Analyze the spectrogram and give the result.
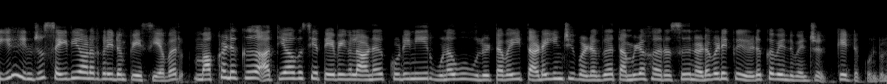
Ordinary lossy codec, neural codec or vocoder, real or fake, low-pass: none; autoencoder, 48 kHz, 32 numbers a frame, DAC-VAE, trained on Japanese speech; fake; 7.2 kHz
